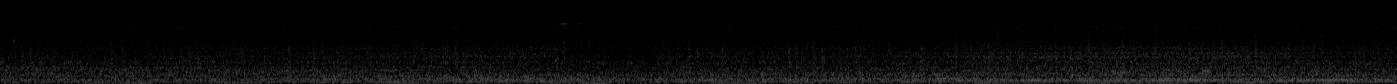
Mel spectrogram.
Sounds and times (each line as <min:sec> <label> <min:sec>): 0:05.5 bird is singing not very far away 0:06.0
